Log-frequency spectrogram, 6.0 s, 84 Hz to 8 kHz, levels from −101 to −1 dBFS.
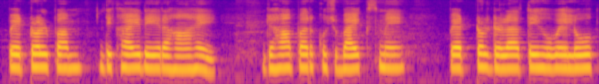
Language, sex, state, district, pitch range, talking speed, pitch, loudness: Hindi, female, Rajasthan, Jaipur, 200-210 Hz, 160 wpm, 205 Hz, -16 LUFS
